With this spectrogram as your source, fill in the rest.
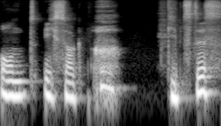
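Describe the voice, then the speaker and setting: On a very clean recording with a silent background, a man's somewhat breathy, dark and mellow voice keeps fairly even intonation. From Austria, Graz (Styria). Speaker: theatre company managing director. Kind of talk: interview.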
